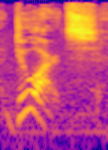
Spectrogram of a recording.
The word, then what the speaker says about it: Duarte: to be too because have i been mispronouncing what i thought was duarte's tavern i think i have been yeah that would be do arts tavern i met mr duarte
